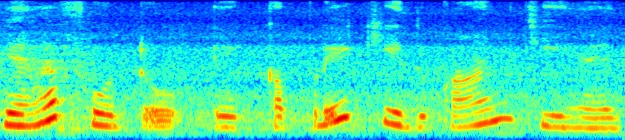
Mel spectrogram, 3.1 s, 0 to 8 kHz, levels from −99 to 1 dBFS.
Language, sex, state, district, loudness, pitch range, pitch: Hindi, female, Arunachal Pradesh, Lower Dibang Valley, -20 LUFS, 190-245 Hz, 205 Hz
